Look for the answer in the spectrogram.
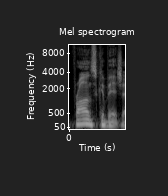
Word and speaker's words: Franskovich: I said it right. That's Franskovich. I had to say it at the podium last week. So I asked the principal Ferris, two R's, at Clover High School. I said, hey, how do you pronounce his name? And she said, Franskovich. I was like, there you go.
